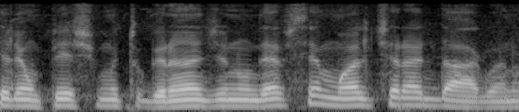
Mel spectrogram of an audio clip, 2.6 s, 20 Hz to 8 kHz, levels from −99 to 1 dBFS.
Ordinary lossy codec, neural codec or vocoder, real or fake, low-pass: MP3, 64 kbps; none; real; 7.2 kHz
